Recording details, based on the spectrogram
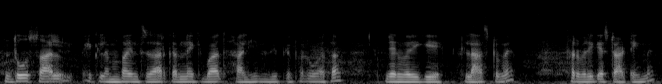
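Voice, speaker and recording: A man talks in an informal explainer style, like a presenter guiding viewers through a document. He repeats and rephrases key points as he goes, at a middling pitch. There is faint noise in the recording. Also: vocal fry, a little mellow. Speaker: YouTube presenter explaining recruitment rules. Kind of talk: informal screen-share explainer.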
